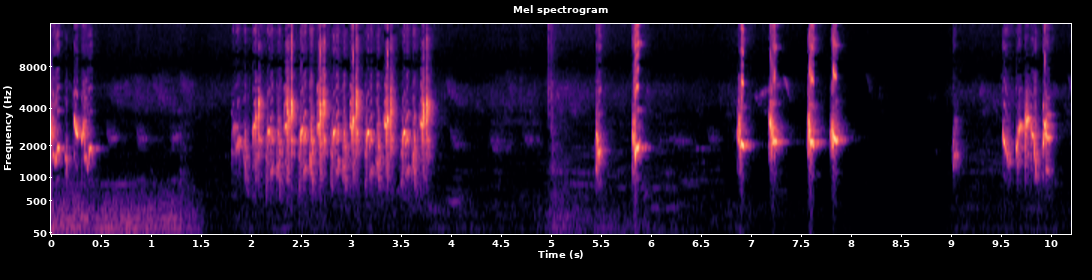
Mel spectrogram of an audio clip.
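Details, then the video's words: Sooty-headed bulbul (trucuk) singing with sharp, emotional intensity, played so other trucuk birds start singing. A low rumble, then a dense chattering burst near two seconds long, then scattered sharp, clipped whistled notes in short groups. "trucukan gacor FULL EMOSI TAJAM ini AMPUH MENJADIKAN agar supaya burung trucuk gacor seketika"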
